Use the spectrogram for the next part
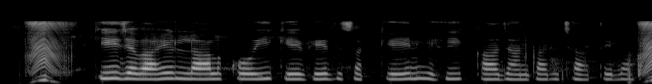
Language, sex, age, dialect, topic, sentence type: Bhojpuri, female, 18-24, Western, banking, question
